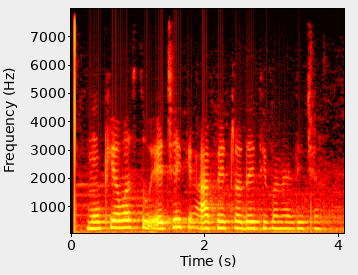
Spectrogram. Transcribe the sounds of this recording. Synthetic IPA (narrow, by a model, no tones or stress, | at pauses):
mʊkʰjəʋəst̪uʔet͡ʃʰekeapeʈɾəd̪əjt̪ʰibənalit͡ʃʰe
